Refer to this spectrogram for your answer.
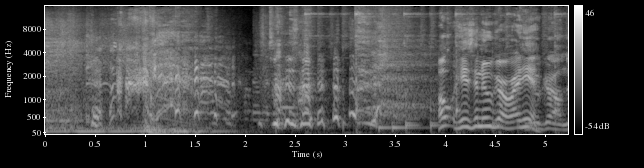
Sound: laughter

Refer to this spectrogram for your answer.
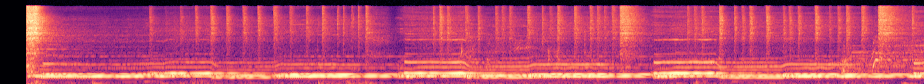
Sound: uhh uhh uhh uhh

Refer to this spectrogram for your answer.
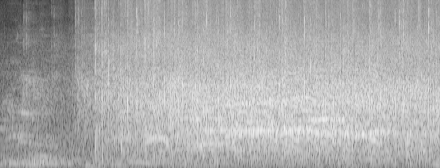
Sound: loud applause

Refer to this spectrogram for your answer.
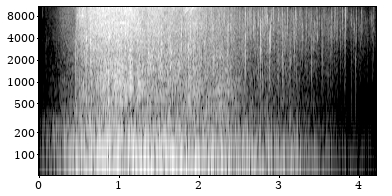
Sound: logo whooshing

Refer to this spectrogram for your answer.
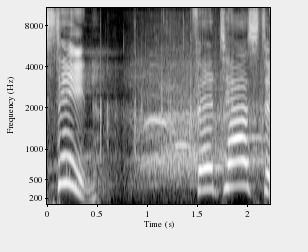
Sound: applause

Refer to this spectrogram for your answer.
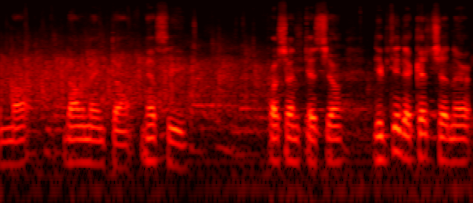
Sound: applause

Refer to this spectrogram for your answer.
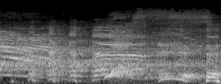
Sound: cheering

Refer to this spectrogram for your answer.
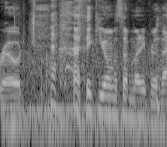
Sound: laughing

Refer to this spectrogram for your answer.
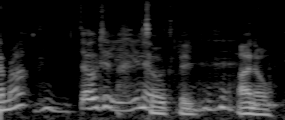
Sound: chuckles

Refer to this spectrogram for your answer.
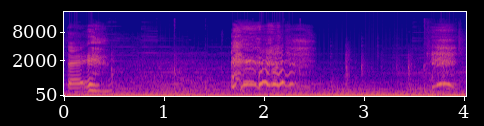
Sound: laughing

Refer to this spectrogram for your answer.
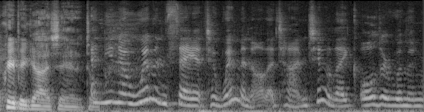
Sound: voiceover

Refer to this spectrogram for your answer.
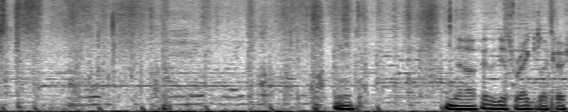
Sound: speaking faintly

